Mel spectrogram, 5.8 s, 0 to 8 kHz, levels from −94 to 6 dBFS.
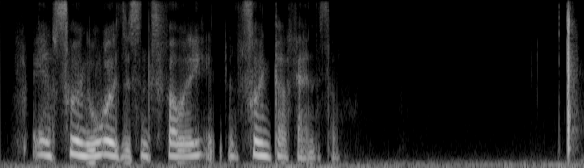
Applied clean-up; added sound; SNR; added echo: neural diffusion model UNIVERSE++.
